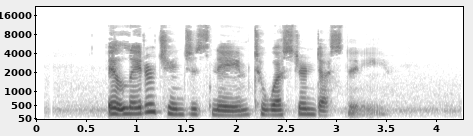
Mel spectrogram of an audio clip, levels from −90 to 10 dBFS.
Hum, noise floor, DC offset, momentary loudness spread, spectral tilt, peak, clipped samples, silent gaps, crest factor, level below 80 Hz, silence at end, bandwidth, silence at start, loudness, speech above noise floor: none; -61 dBFS; under 0.1%; 11 LU; -4 dB/octave; -8 dBFS; under 0.1%; none; 20 dB; -80 dBFS; 0.9 s; 11.5 kHz; 0.7 s; -26 LUFS; 35 dB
